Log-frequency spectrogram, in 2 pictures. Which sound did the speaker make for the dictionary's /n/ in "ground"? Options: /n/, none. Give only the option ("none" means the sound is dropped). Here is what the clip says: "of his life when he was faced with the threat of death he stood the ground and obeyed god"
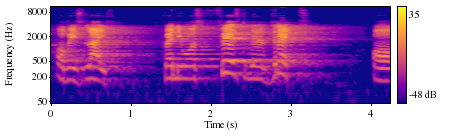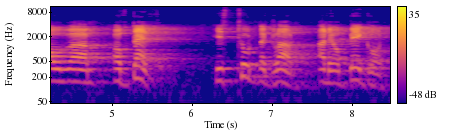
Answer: none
